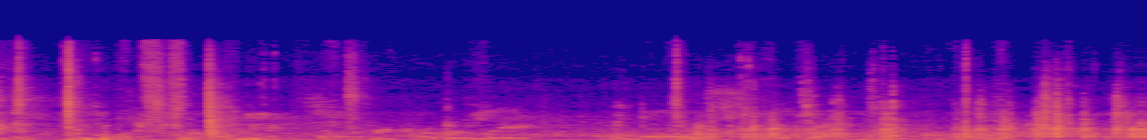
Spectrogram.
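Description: Small paws patter and click on a hard floor.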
